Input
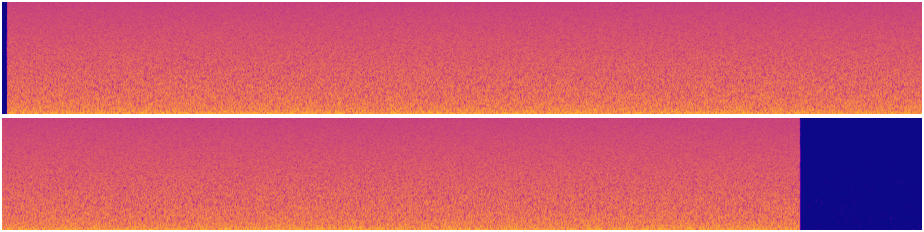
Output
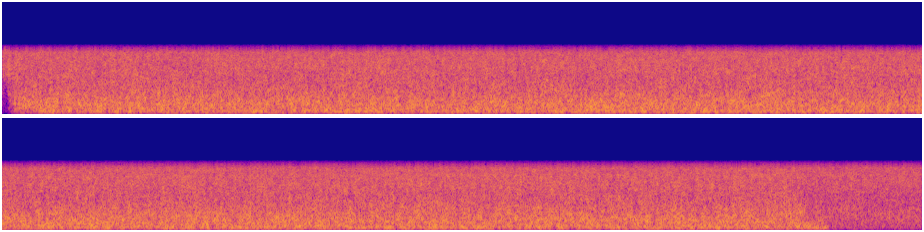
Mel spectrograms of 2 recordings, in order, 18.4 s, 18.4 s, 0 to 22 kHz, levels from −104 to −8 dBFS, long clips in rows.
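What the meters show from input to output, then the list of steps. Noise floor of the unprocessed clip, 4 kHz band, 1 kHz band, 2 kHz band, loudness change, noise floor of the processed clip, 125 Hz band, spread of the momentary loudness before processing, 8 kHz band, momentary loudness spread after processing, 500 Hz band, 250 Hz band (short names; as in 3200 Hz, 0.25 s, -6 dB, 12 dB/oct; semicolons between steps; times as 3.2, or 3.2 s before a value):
-85 dBFS, -3.0 dB, -3.0 dB, -0.5 dB, -4.5 dB, -35 dBFS, -4.0 dB, 0 LU, under -40 dB, 1 LU, -1.0 dB, -1.5 dB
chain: infinite clipping; three bands offset in time highs, mids, lows 70/280 ms, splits 190/1100 Hz; gain +5.5 dB; AMR-NB 5.9 kbps 8000 Hz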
